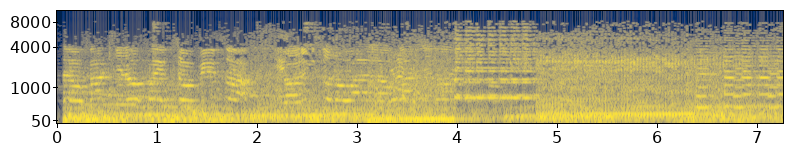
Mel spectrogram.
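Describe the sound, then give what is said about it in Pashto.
City street traffic in Peshawar, with car horns honking over and over in bright, tonal blasts above a constant loud drone of engines, busy and dense from start to finish. “په پېښور کې د شهر شور خلک پتنګ کړي.”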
